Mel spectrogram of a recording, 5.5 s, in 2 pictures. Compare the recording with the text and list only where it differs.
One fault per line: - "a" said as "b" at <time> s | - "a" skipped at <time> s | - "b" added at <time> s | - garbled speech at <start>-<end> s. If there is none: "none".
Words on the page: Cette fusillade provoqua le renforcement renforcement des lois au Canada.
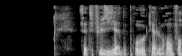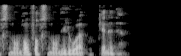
none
